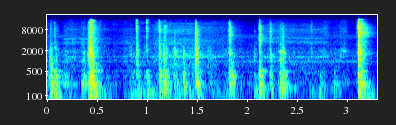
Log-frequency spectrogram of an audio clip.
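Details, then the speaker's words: Old, abused ratcheting wrench removing a tight door handle fastener on a 1998 Buick Park Avenue: irregular sharp clicks and snaps as the ratchet lets go under load instead of holding; worn ratchet slipping, probably needs replacing. "You hear that? She's slipping. That's because this ratchet wrench is old and been abused."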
